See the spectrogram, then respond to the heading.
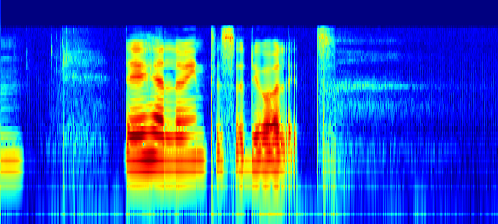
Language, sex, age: Swedish, female, 25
